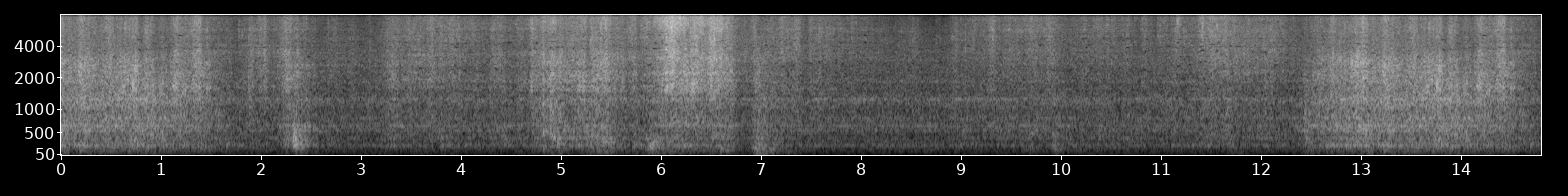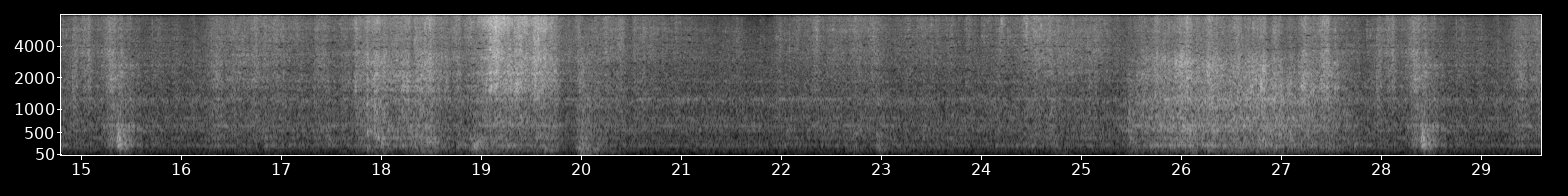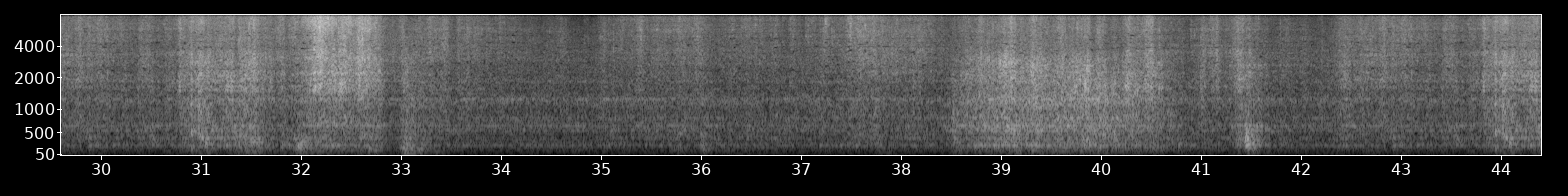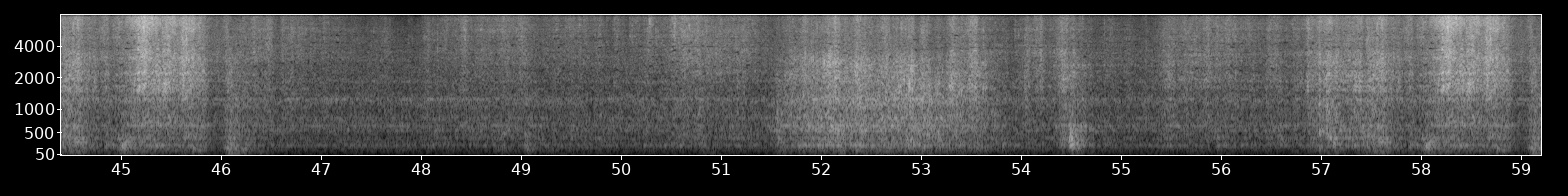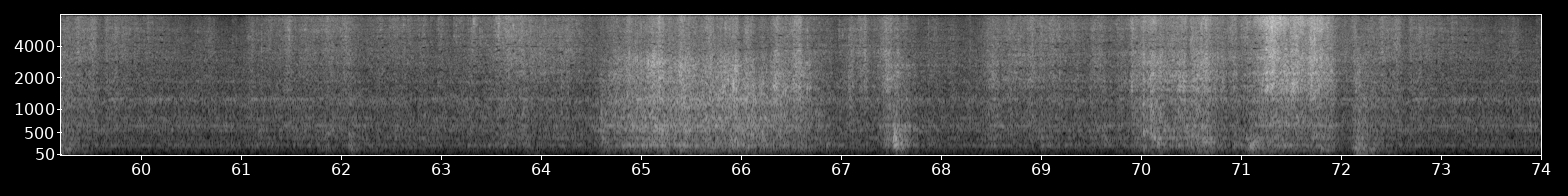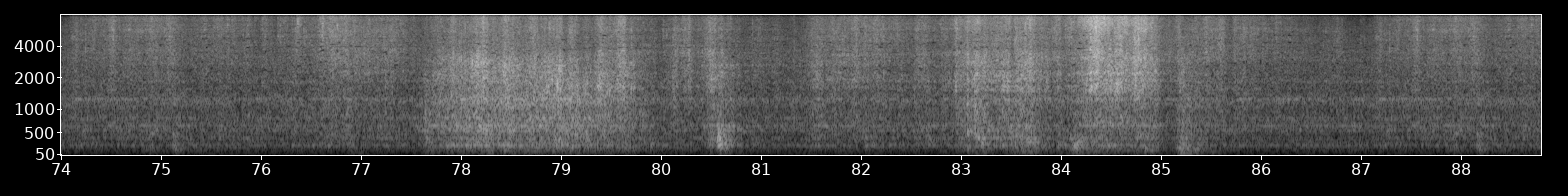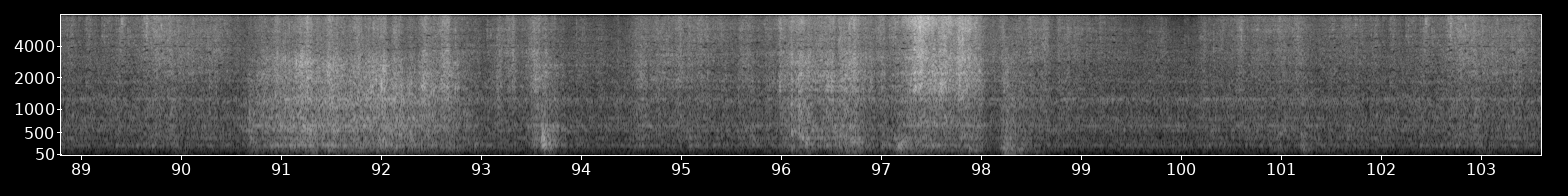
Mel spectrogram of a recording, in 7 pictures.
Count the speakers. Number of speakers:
zero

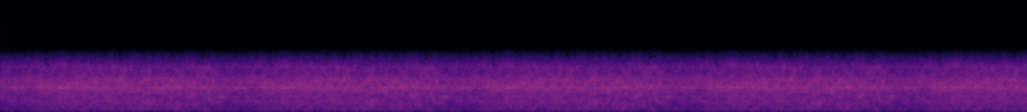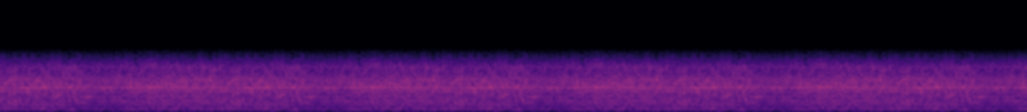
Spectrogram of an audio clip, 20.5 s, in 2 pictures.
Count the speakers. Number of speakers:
zero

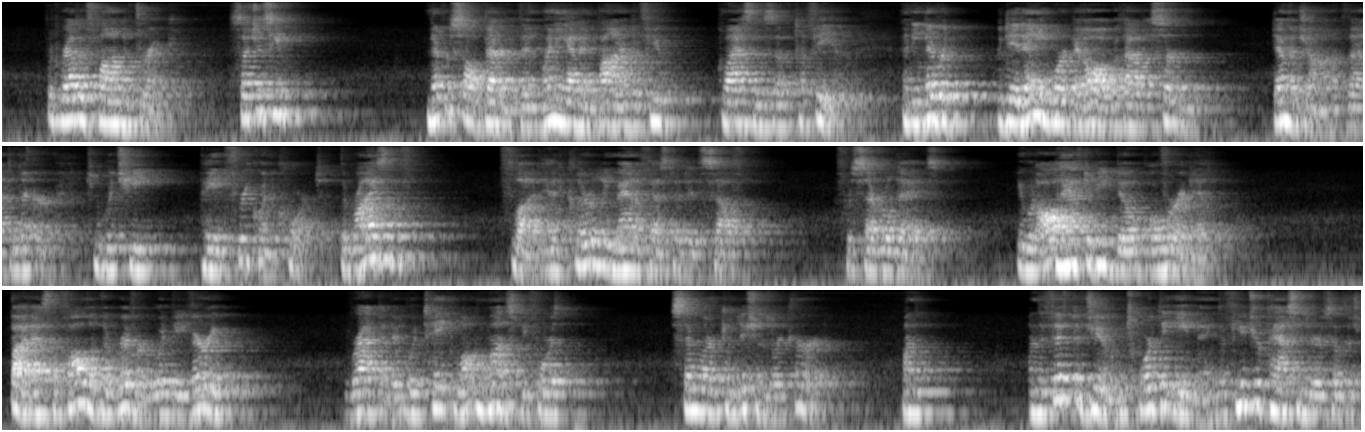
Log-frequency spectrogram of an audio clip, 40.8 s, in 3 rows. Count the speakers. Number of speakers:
one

